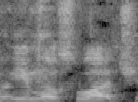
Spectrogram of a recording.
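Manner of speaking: ordinary delivery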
